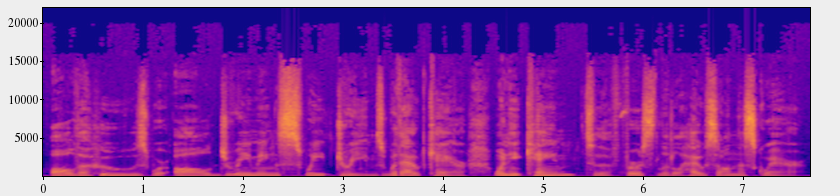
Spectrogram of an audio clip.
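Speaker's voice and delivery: ordinary delivery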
